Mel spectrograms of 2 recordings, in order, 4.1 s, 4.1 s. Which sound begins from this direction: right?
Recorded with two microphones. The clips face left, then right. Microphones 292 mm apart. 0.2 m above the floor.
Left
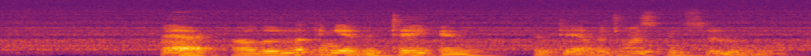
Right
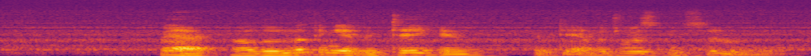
A man speaking, at 0.8 s.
